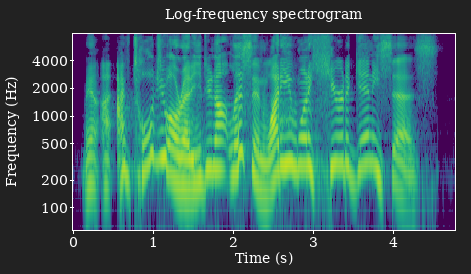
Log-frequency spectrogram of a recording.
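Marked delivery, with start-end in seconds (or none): 0.1-3.7 high, fed-up, sarcastic and exasperated voice. Retelling the healed blind man answering the Pharisees: acting sarcastic. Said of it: "sarcasm isn't in the Bible".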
